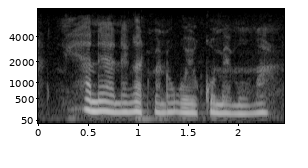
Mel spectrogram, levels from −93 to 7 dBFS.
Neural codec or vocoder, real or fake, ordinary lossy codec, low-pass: none; real; none; none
